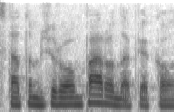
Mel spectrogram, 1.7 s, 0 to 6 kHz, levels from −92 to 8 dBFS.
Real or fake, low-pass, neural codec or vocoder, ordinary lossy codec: real; 5.4 kHz; none; Opus, 64 kbps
